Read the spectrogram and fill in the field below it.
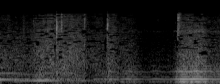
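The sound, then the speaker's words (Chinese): A bee buzzes steadily with a low, droning hum that wavers slightly in pitch, swelling louder toward the end, with a few faint clicks along the way. “突然，小蜗牛爬爬听见身边有一阵轻微的声音，它扭头一看，咦？身边什么时候多了小蜜蜂嗡里？”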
